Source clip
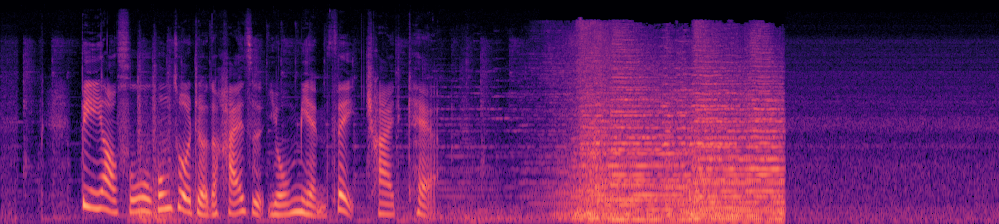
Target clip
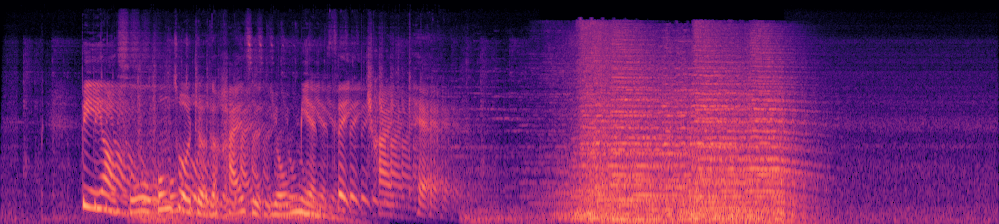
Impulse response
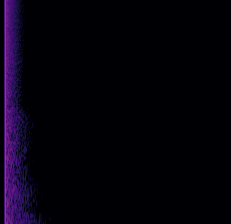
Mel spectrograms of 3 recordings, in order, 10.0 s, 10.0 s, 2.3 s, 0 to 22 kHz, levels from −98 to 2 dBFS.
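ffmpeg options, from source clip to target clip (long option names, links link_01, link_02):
-filter_complex "[0:a]asettb=1/sr,asplit=3[link_01][link_02][link_03];[link_01]atrim=end=3.214[link_04];[link_02]atrim=start=3.21:end=4.59,asetpts=PTS-STARTPTS,afade=type=in:duration=0.004:curve=qsin,afade=type=out:start_time=1.376:duration=0.004:curve=qsin,highpass=480[link_05];[link_03]atrim=start=4.586[link_06];[link_04][link_05]acrossfade=duration=0.004:curve1=hsin:curve2=qsin[link_07];[link_07][link_06]acrossfade=duration=0.004:curve1=qsin:curve2=hsin,asplit=7[link_08][link_09][link_10][link_11][link_12][link_13][link_14];[link_09]adelay=112,afreqshift=-32,volume=-7dB[link_15];[link_10]adelay=224,afreqshift=-64,volume=-12.5dB[link_16];[link_11]adelay=336,afreqshift=-96,volume=-18dB[link_17];[link_12]adelay=448,afreqshift=-128,volume=-23.5dB[link_18];[link_13]adelay=560,afreqshift=-160,volume=-29.1dB[link_19];[link_14]adelay=672,afreqshift=-192,volume=-34.6dB[link_20];[link_08][link_15][link_16][link_17][link_18][link_19][link_20]amix=inputs=7:normalize=0,adynamicequalizer=threshold=0.0158:dfrequency=2600:dqfactor=0.7:tfrequency=2600:tqfactor=0.7:attack=5:release=100:ratio=0.375:range=2:mode=boostabove:tftype=highshelf"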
